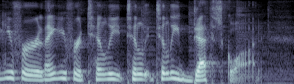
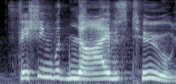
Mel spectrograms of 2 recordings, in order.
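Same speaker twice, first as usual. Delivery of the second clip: slow, loud, higher title announce; announcing; 6 semitones higher, 4 dB louder, slower than usual. Real, not acted.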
